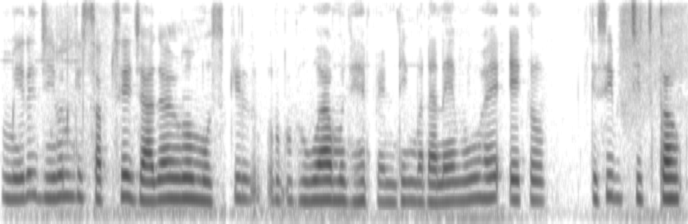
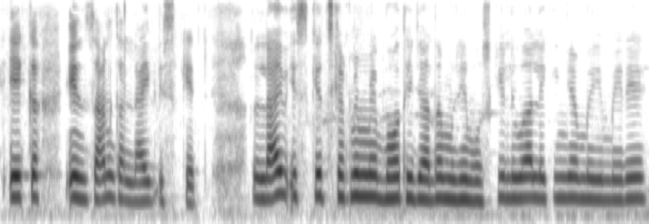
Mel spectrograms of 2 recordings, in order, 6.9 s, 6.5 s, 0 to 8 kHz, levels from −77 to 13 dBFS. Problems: background sounds at intervals, background conversations at intervals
